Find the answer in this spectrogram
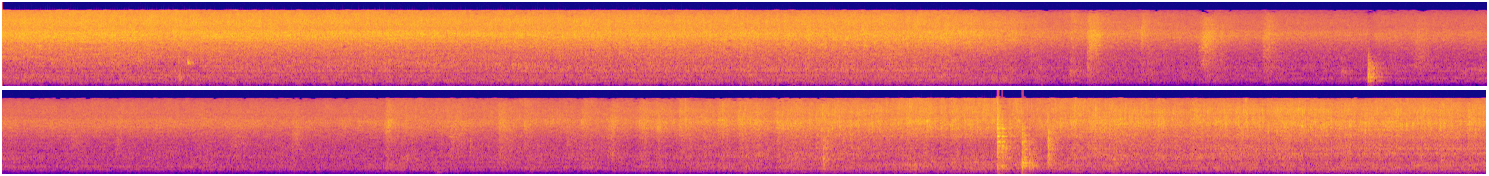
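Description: Vegetable skewers and a flatbread sizzling in oil in a hot frying pan, a steady hiss. The sizzle turns fainter about ten seconds in and grows louder again toward the end, with scattered clicks and a short burst of knocks, the loudest moment, a few seconds before the end.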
